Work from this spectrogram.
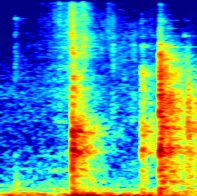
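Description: A large onion is sliced with a sharp kitchen knife on a cutting board, giving two distinct close chopping thuds as the blade strikes through the onion and hits the board.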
